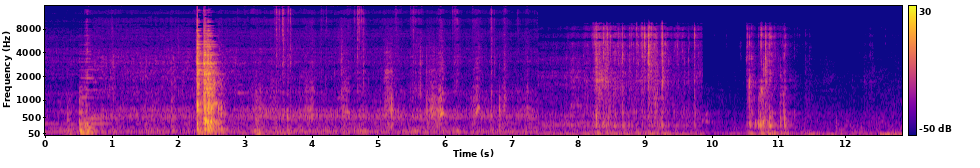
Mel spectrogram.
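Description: Enamelled cast-iron Le Creuset lid lifted off its pot and set down with a sharp clank about two seconds in. After it comes a run of small clicks and scrapes as a knife pushes sliced shallots, garlic and carrots off a cutting board into a pot of water.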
